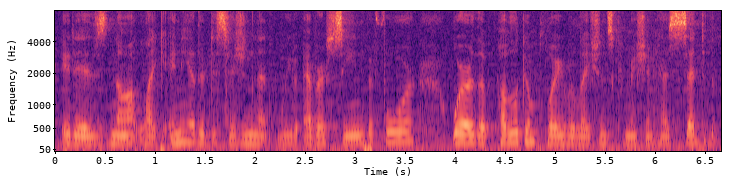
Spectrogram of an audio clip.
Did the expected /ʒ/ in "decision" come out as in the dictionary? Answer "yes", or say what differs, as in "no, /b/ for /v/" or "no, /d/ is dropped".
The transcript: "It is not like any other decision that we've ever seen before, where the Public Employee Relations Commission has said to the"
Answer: yes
